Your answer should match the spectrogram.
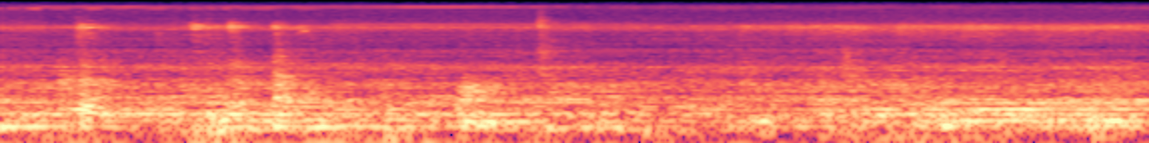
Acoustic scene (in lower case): elevator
